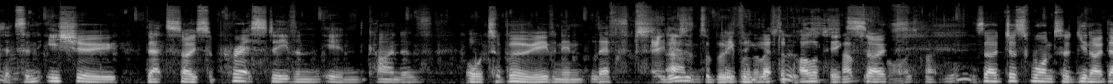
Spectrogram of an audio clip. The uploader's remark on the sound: It also happened to be a windy day with quite a bit of ambient sound, affecting the quality of the recording. This episode was recorded on site at the Yakamia forest with our trusty portable recorder. It also happened to be a windy day with quite a bit of ambient sound, affecting the quality of the recording. There is always a trade off with the intimacy of being 'live' with the unpredictable nature of sound recording, so we acknowledge the ‘rawness’ of this episode.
